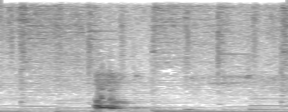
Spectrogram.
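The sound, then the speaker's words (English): A pit bull gives a single sharp, loud bark, a short burst standing out over a steady low hum with no talking. “What kind of dog you got?”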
